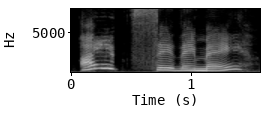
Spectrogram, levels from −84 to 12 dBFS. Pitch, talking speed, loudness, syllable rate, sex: 325 Hz, 150 wpm, -14 LUFS, 3.6 syllables/s, female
